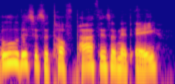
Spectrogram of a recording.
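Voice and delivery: clumsy put-on Canadian accent. Imagining what she might have said, in a bad put-on canadian accent. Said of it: "I can't do Canadian".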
